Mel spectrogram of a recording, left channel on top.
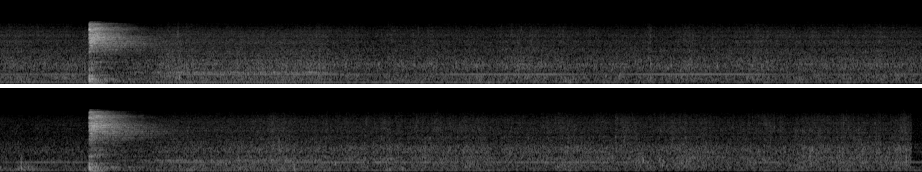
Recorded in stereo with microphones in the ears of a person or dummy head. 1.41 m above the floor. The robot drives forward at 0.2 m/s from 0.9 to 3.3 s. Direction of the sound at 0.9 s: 10° left (ahead or behind).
